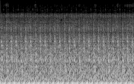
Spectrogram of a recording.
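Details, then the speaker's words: 1965 Ford tractor with a 3.3 L Ford three-cylinder diesel, 60 hp at the PTO, maxing out at 2000 rpm. A deep, slow, even idle chug with a steady low throb and no knocks or misfires, no smoke; just purring, a healthy idle. "She's just purring."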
